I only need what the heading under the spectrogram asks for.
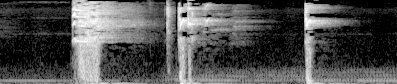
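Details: Lovebird used to provoke rivals: three short, harsh, high-pitched shrieks spread over three seconds, the middle one doubled, over a faint low hum.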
